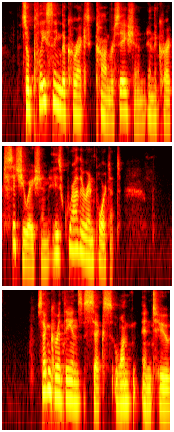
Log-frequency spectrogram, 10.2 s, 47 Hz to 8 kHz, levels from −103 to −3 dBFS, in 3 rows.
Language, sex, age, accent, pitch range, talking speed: English, male, 20-39, American, 110-140 Hz, 105 wpm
